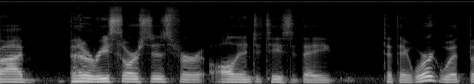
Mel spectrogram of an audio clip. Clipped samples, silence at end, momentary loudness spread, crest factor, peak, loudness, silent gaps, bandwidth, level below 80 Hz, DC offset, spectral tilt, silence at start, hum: under 0.1%; 0 s; 13 LU; 16 dB; -8 dBFS; -24 LUFS; none; over 20 kHz; -62 dBFS; under 0.1%; -6.5 dB/octave; 0 s; none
